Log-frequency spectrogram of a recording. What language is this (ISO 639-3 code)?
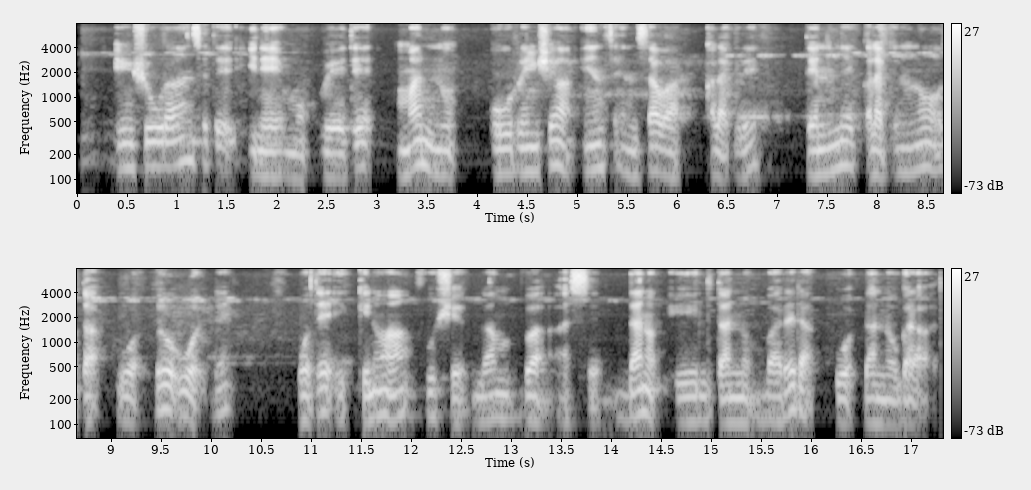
sid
